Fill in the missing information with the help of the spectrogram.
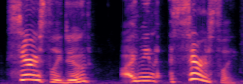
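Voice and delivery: high, loud exasperated seriously; fed up, half-laughing disbelief. Real, not acted. Wife fed up with husband's early harmonica, exasperated.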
